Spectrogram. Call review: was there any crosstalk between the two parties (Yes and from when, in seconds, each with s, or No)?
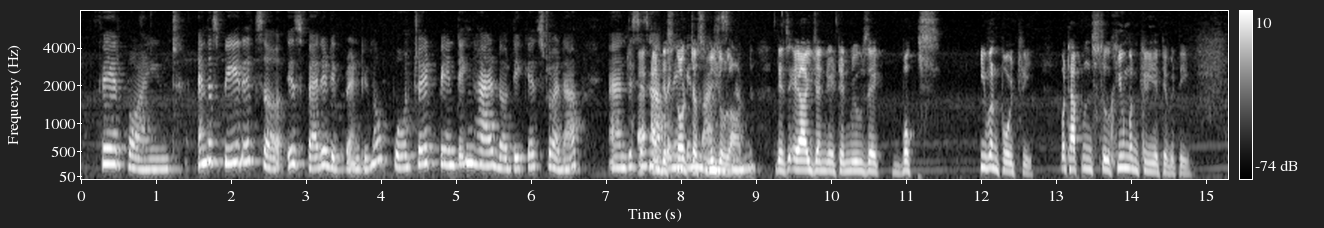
Yes, from 7.4 s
